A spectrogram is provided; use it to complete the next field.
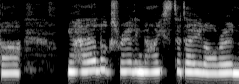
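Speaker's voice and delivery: very high, condescending, mocking baby talk. Retelling schoolmates talking down to the speaker, in a mocking baby voice. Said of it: "they would like put on the baby voice".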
